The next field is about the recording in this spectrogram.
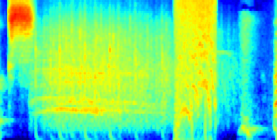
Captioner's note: crowd cheering; record scratch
